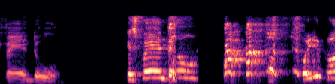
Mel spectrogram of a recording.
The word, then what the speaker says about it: FanDuel: a sponsorship and be saying the name wrong it's FanDuel is fan well you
